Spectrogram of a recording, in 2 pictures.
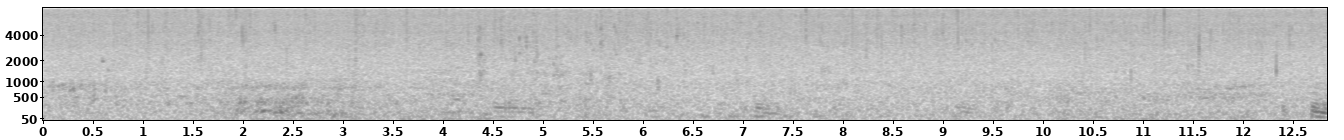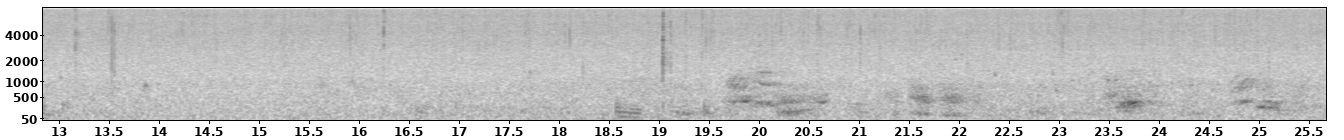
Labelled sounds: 19.7	20.2	humpback whale, 0.78 to 1.3 kHz
24.8	25.0	humpback whale, 0.78 to 1.2 kHz

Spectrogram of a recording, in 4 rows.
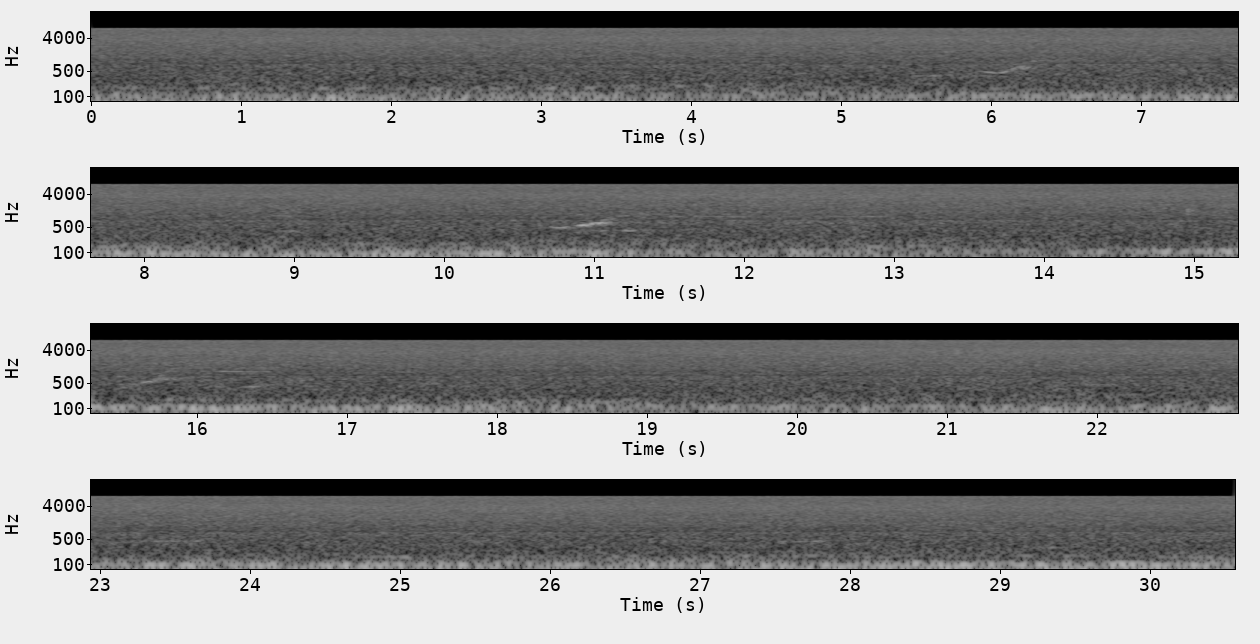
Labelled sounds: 16.1	16.4	humpback whale, 0.93 to 1.1 kHz

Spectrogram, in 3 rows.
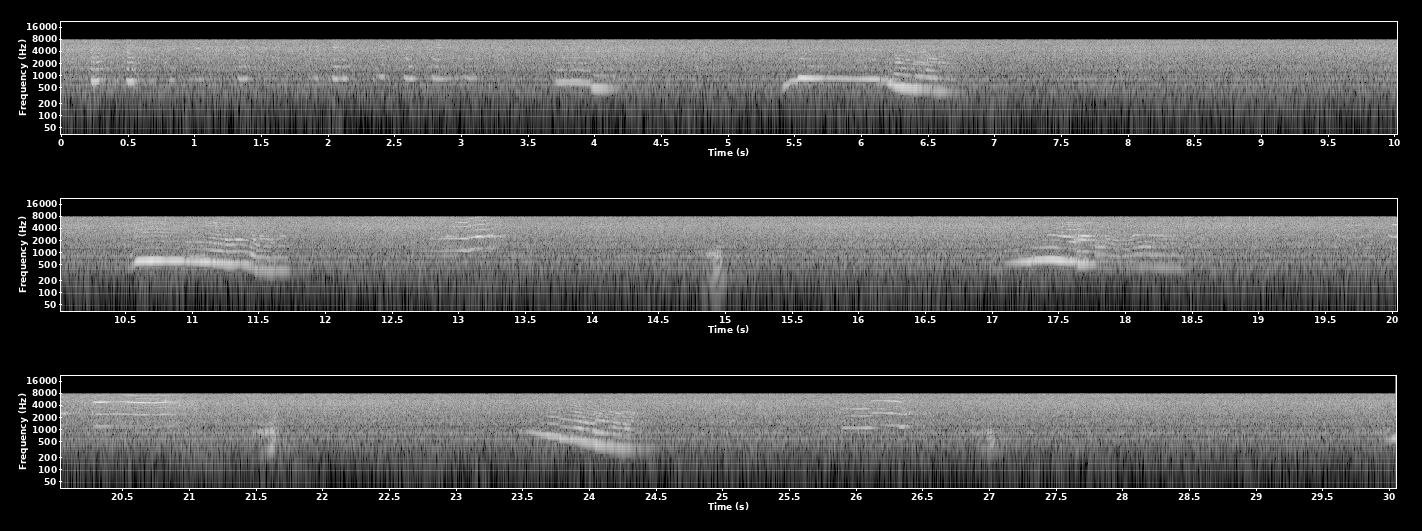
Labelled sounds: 5.5	6.8	humpback whale, 0.78 to 2.3 kHz
10.6	11.8	humpback whale, 0.78 to 5.9 kHz
12.7	13.4	humpback whale, 1.0 to 2.8 kHz
17.1	18.4	humpback whale, 0.78 to 3.9 kHz
19.6	20.9	humpback whale, 1.1 to 7.4 kHz
23.5	24.4	humpback whale, 0.78 to 1.9 kHz
25.9	26.5	humpback whale, 1.0 to 5.4 kHz
26.8	27.1	humpback whale, 0.78 to 1.0 kHz

